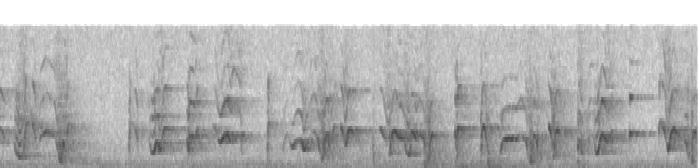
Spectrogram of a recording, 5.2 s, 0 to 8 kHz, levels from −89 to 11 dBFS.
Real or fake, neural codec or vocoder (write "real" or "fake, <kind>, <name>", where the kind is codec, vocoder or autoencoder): real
